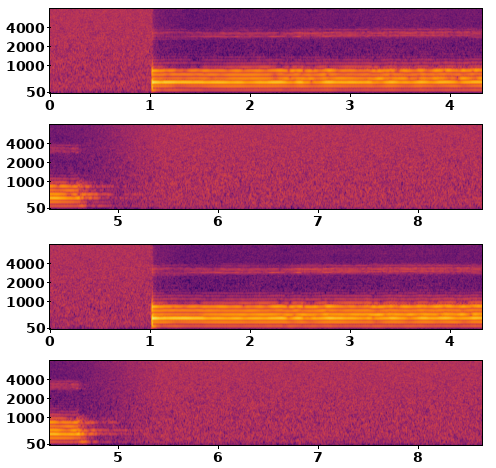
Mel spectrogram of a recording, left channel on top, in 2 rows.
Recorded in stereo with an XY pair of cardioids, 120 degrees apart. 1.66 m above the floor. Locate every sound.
1.0 s singing: 20° right, 0.8 m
